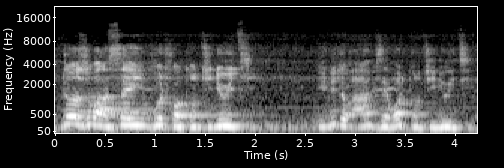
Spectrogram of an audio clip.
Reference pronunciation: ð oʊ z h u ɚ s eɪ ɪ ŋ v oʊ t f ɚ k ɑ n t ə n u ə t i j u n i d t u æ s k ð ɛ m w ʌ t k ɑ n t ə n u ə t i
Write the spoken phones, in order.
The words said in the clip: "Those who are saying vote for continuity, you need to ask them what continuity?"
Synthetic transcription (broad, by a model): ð oʊ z h u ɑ s eɪ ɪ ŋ f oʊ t f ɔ k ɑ n t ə n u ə t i j u n i d t u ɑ k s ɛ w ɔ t k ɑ n t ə n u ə t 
